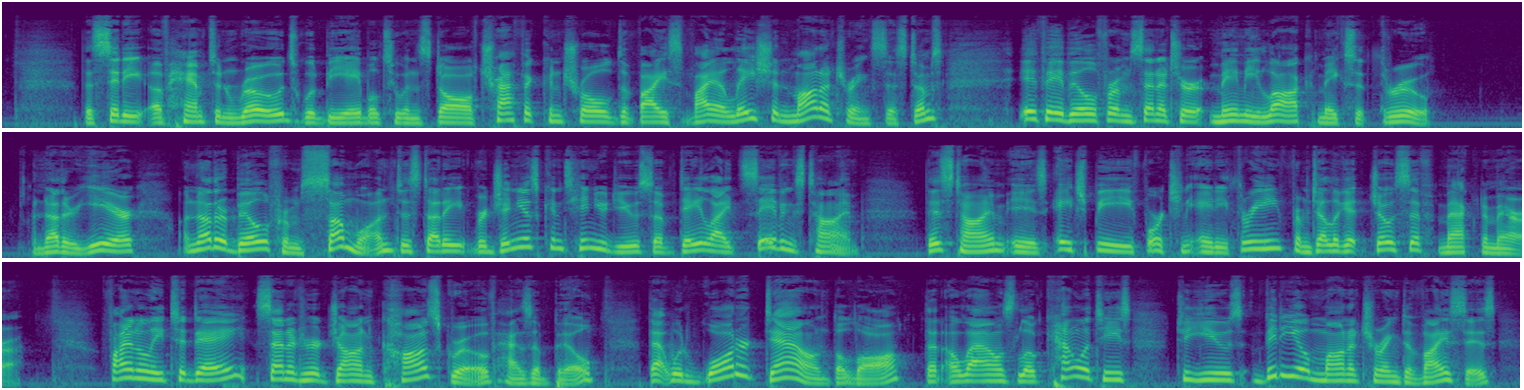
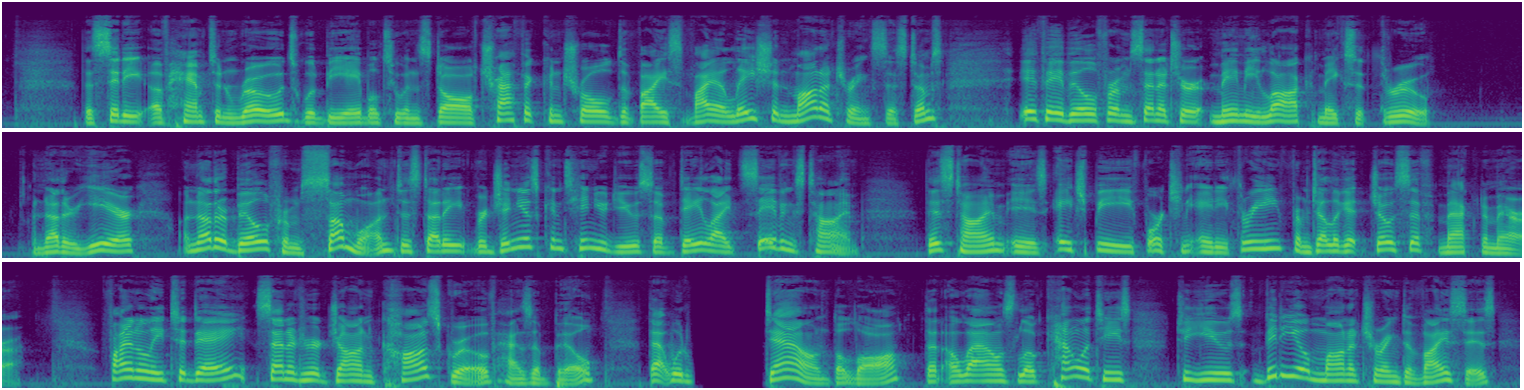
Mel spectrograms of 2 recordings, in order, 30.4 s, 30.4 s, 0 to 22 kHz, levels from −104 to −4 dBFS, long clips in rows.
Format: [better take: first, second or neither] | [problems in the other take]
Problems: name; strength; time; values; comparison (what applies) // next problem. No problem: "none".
first | audio cutting out; at 25 s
